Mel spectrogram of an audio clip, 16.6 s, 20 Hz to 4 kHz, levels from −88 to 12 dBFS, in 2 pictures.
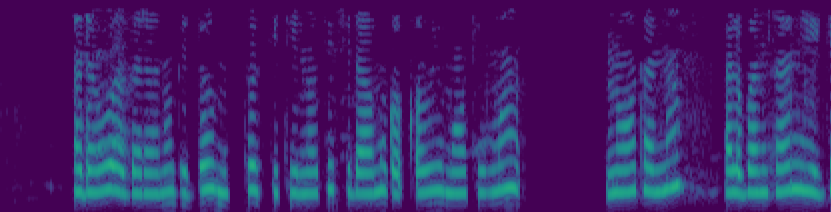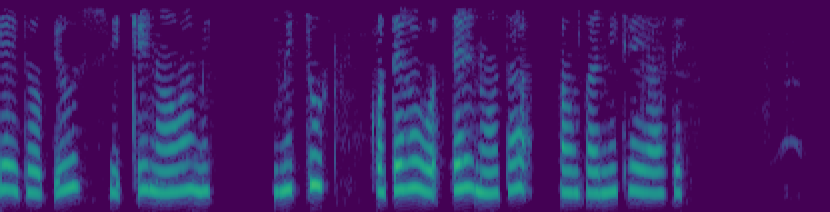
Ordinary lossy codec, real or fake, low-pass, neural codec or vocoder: MP3, 16 kbps; real; 3.6 kHz; none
